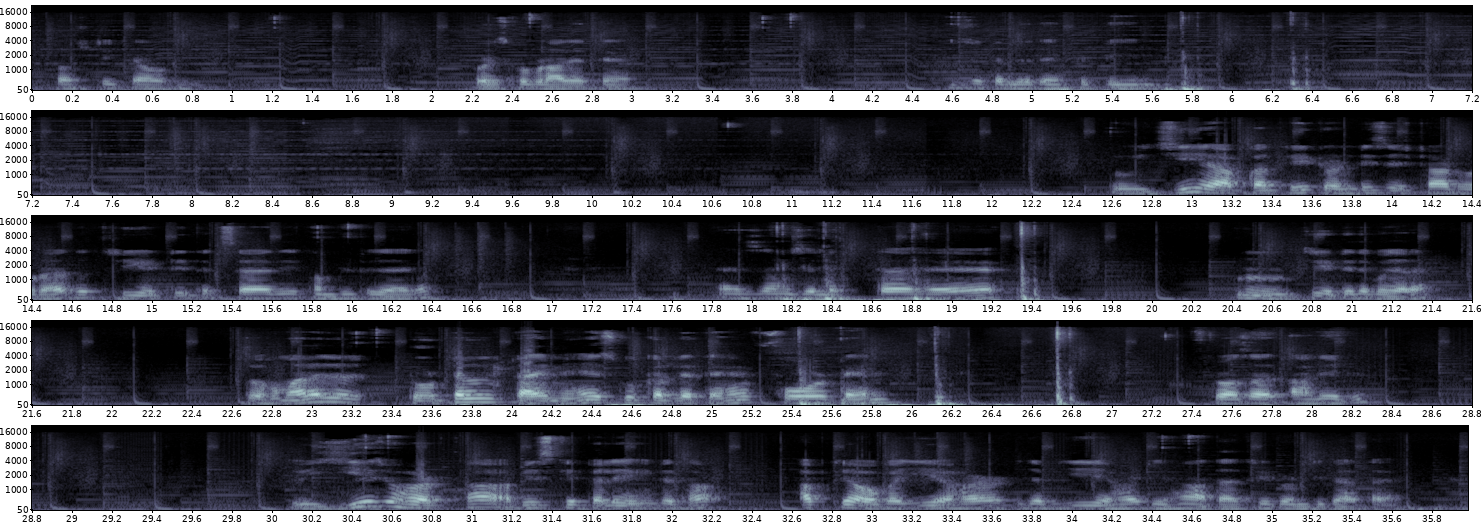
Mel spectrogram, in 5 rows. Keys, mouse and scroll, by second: 1.6-3.4 drag, 4.0-5.8 drag, 16.3-18.1 drag, 23.7-25.3 drag, 30.9-32.4 right drag, 34.9-35.9 right drag.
